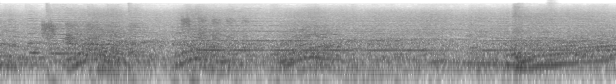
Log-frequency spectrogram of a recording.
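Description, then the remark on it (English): The Autobots' car engines start and rev loudly and continuously, their pitch sweeping up and down in overlapping surges as they accelerate, with no voices. “Autobots, start your engines! Ready, Prime? Let's roll!”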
